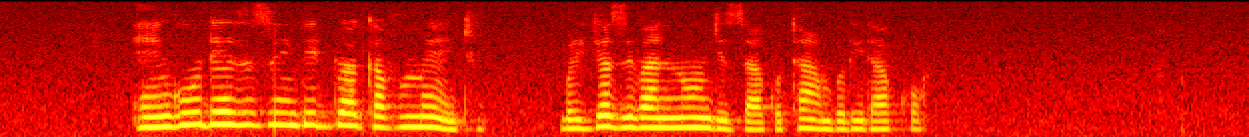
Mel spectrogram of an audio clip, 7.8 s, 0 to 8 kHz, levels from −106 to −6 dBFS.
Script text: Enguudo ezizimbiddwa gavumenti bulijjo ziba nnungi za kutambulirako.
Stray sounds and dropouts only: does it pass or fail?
pass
